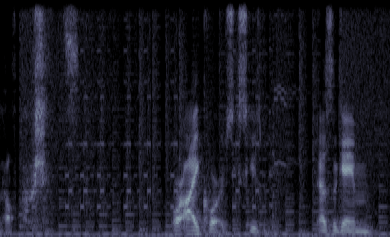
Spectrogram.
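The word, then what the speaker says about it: ichors: Or I-cores, excuse me. As the game helpfully informed us they were pronounced.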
